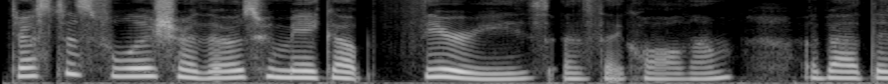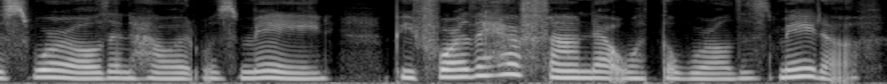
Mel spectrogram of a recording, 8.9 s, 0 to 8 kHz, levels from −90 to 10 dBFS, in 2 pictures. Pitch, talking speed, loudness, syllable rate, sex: 235 Hz, 215 wpm, -18 LUFS, 4.8 syllables/s, female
